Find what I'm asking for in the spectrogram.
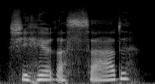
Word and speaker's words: Scheherazade: Altså den her titel, Scheherazade, var det sådan, at man udtaler det? Ja, sådan udtaler jeg det i hvert fald.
